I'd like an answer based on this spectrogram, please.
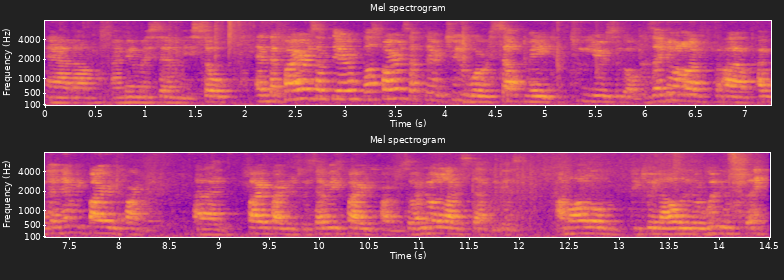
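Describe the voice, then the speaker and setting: Over noticeable background noise and audible room echo, a woman with a fairly high pitch talks at a very fast pace with lively intonation. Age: 70s. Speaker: public testifier. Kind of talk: public testimony. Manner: halting.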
